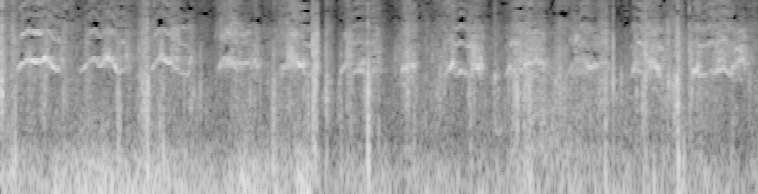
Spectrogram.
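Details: Caught baby wild rabbit crying: shrill, high squealing cries with a bent, wavering pitch, repeated about twice a second in quick bursts, over rustling and handling noise.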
